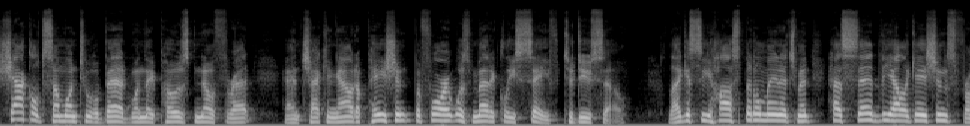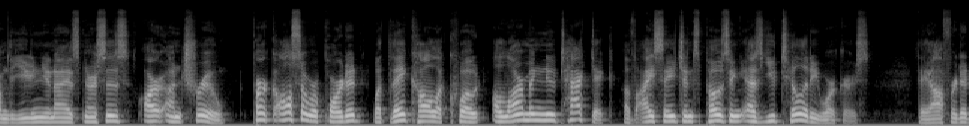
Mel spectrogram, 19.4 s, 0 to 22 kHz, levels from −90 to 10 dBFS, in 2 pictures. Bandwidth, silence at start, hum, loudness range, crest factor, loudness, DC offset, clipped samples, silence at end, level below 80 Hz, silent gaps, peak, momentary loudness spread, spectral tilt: 15 kHz; 0 s; none; 3 LU; 16 dB; -21 LUFS; 1%; under 0.1%; 0 s; -58 dBFS; none; -4 dBFS; 8 LU; -6.5 dB/octave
